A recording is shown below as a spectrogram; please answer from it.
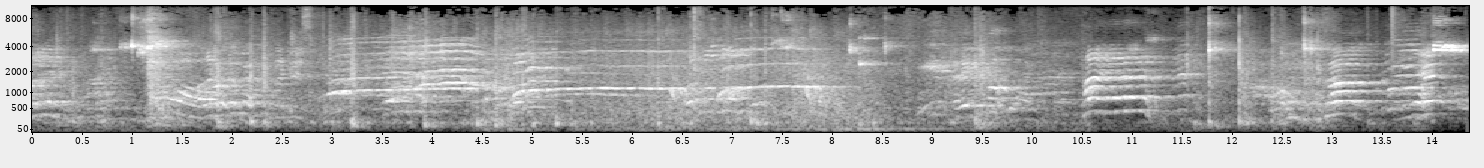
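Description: Basketball bouncing on the court floor during live play, with players and onlookers shouting and calling out. The hall's echo is audible, and one long drawn-out call comes a few seconds in.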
